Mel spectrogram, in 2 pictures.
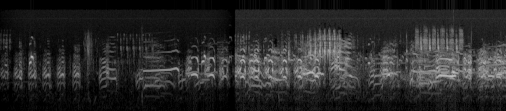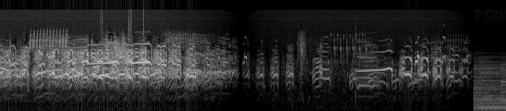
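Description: A flock of gulls calling: scattered cries at first, swelling about five seconds in into a dense chorus of overlapping calls, then thinning out again near the end.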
